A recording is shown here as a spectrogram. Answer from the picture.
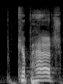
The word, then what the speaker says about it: Capatch: Did I pronounce Capatch correctly? – You did.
